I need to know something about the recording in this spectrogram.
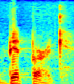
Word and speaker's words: Bitburg: and went into combat in the Battle of Bitburg, which became famous in Ronald Reagan's. Can you spell that?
